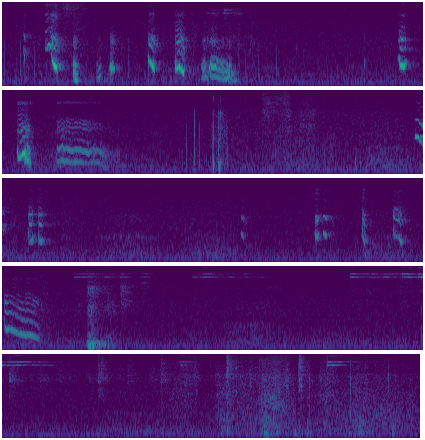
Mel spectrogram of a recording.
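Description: A Boston terrier pug mix dog gives short, wavering whines and whimpers in scattered bursts.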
